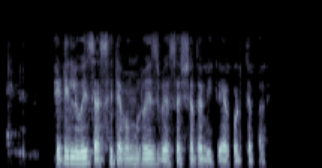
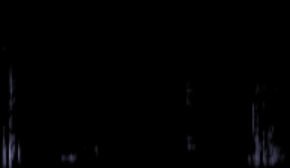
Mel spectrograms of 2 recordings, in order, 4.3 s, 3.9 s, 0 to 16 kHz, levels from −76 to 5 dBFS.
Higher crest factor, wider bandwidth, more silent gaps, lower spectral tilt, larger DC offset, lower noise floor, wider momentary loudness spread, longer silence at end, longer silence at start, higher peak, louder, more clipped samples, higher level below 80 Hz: second, 18 dB vs 32 dB; about the same, 7.6 kHz vs 7.2 kHz; second, none vs 1.20-1.26 s, 1.45-2.46 s, 2.62-3.29 s; about the same, -6 dB/octave vs -7 dB/octave; neither; second, -46 dBFS vs -83 dBFS; second, 10 LU vs 24 LU; first, 0.75 s vs 0.15 s; about the same, 0.1 s vs 0.05 s; first, -2 dBFS vs -22 dBFS; first, -19 LUFS vs -50 LUFS; neither; first, -60 dBFS vs -80 dBFS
